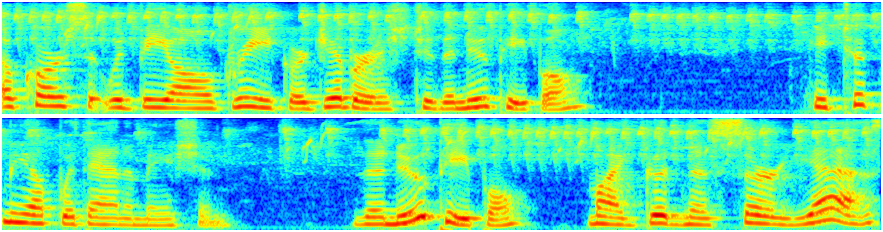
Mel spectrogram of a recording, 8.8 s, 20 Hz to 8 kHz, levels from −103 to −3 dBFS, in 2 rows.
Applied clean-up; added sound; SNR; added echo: none; Bird; 16 dB; none.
